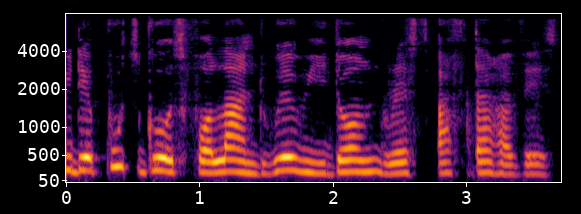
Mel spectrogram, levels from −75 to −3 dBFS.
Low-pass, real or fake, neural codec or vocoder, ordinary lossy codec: 7.2 kHz; real; none; AAC, 32 kbps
